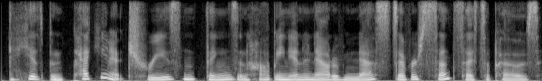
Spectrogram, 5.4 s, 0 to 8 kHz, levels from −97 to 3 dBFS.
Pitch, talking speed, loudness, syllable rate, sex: 190 Hz, 220 wpm, -18 LUFS, 5.0 syllables/s, female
